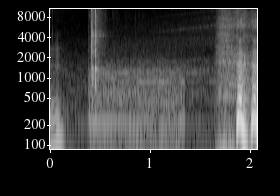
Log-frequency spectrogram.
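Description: A single sharp click as the white GAN 11M Pro cube box is pressed and pops open, followed near the end by a man laughing.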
